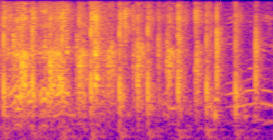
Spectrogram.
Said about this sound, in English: Now you can clap hands for the minister.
